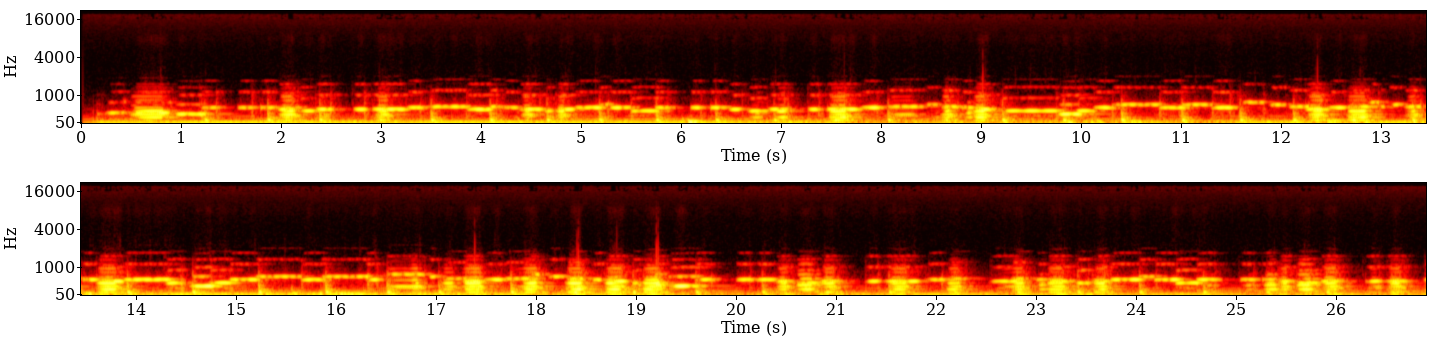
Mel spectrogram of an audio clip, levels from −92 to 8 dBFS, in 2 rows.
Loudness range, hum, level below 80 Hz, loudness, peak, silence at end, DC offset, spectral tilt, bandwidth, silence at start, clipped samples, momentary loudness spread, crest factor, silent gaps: 4 LU; none; -24 dBFS; -18 LUFS; 0 dBFS; 0 s; under 0.1%; -13 dB/octave; 1.9 kHz; 0 s; under 0.1%; 10 LU; 16 dB; none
